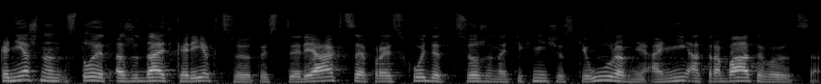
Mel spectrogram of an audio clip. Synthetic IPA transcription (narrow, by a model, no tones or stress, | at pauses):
kɐnʲe̞ʂnəst̪o̞ɪt̪ɐʐɨd̪atʲkɐɾʲe̞kt̪sɨjʊt̪o̞ɪsʲtʲɾʲɪakt̪sɨjəpɾəɪsxo̞dʲɪt̪fsʲoʐɨnətʲɪxnʲit͡ɕɪskʲɪjuɾəvnʲɪʔɐnʲiɐt̪ɾɐbat̪ɨvəjʊt̪sə̰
